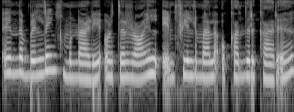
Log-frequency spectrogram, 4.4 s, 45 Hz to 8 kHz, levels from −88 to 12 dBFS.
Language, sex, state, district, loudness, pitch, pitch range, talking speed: Tamil, female, Tamil Nadu, Nilgiris, -13 LUFS, 235 Hz, 225-265 Hz, 110 wpm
